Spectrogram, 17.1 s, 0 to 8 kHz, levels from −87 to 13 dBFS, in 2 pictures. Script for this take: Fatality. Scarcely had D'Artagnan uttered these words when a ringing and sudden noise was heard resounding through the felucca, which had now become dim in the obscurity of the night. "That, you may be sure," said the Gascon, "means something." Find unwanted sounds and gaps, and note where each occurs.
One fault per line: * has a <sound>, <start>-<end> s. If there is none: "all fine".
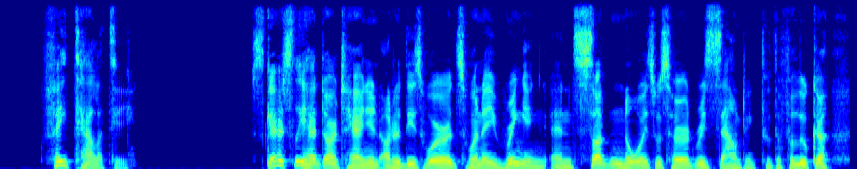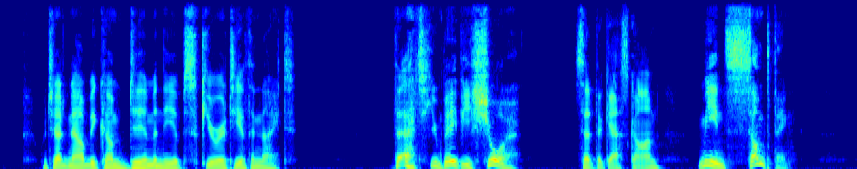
all fine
